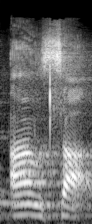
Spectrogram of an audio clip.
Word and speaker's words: answer: W preceded by oo ay ka hor maran SS ama ay ka hor maran T is silent. Way amusaysa example to sale w dan waxa ka hormaray s sidaas darted answer ayaa la leeyahay maxaa la leeyahay answer way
